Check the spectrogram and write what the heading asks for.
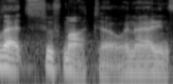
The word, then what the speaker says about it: sfumato: And they call that sfumato.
